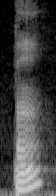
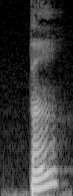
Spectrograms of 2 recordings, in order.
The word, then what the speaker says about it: peint: peindre, peint, teindre, teint. Okay, as usual, final T not pronounced. Atteint, éteint, fin, peint, teint.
